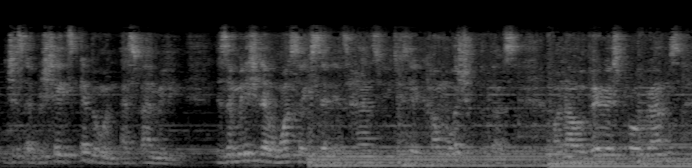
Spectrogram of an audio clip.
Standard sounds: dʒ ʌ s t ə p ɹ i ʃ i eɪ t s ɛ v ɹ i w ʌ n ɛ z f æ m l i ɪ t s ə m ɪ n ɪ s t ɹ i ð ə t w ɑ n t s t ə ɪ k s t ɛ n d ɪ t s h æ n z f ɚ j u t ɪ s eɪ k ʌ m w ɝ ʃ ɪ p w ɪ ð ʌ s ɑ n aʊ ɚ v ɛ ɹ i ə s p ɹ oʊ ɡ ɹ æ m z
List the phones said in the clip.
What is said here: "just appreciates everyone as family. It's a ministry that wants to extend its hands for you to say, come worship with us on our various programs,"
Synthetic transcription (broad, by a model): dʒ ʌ s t ə p ɹ i ʃ i eɪ t s ɛ v ɹ i w ʌ n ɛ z f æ m l i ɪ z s ə m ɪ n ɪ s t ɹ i ð ə t w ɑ n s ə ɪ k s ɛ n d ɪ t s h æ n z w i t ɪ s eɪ k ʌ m w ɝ ʃ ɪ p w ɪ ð ʌ s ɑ n aʊ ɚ v ɛ ɹ i ə s p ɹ oʊ ɡ ɹ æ m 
